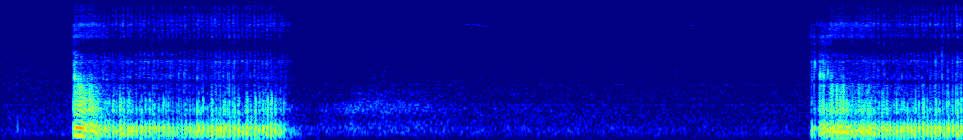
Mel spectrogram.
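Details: English bulldog puppy's loud, hard snoring while asleep; the owner says it snores like this every time it sleeps, loud enough to drown out the TV.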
